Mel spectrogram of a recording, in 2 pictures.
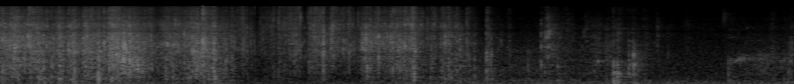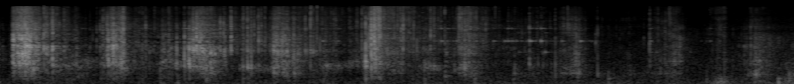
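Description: Crinkling and rustling for about the first four seconds, then about six seconds in a loud crunching bite into a crisp puffed cake, followed by noisy open-mouthed chewing with a string of crunches that die down near the end.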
